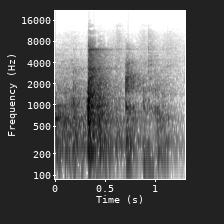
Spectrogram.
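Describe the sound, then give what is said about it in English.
A few sharp clattering knocks, like dishes or hard objects being bumped around, made by a puppy in the background, come in quick uneven bursts at moderate volume, with no talking over them. “Oh, sorry about the background noise. That is the puppy”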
